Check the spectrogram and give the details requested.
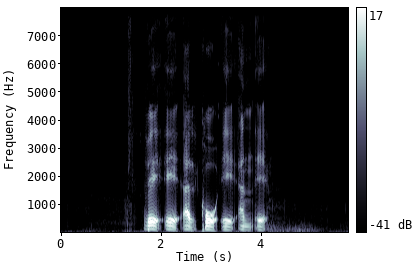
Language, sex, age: Norwegian, male, 51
